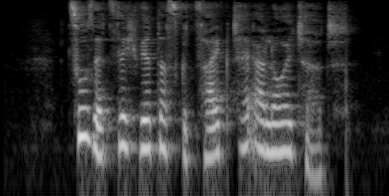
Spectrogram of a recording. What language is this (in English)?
German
